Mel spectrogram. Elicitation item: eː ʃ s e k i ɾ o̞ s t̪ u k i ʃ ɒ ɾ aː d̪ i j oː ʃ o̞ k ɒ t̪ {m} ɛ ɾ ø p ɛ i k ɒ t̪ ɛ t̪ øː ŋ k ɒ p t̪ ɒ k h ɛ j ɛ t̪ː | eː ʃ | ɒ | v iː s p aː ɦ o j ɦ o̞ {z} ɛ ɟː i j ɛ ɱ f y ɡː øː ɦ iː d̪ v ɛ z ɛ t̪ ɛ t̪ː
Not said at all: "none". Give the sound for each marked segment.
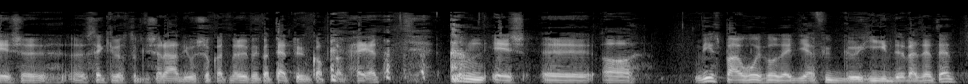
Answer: m, z

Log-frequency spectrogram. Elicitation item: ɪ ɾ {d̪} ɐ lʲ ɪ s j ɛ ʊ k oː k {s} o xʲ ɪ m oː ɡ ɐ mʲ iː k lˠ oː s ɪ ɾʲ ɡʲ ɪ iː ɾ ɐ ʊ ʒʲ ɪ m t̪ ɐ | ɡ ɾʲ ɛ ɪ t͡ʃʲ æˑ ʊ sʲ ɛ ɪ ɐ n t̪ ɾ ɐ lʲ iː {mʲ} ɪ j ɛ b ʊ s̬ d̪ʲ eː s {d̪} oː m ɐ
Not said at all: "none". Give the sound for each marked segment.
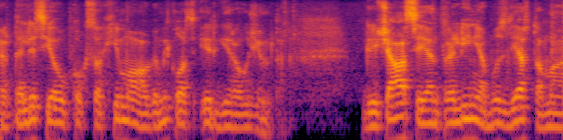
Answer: d̪, s, nʲ, t̪

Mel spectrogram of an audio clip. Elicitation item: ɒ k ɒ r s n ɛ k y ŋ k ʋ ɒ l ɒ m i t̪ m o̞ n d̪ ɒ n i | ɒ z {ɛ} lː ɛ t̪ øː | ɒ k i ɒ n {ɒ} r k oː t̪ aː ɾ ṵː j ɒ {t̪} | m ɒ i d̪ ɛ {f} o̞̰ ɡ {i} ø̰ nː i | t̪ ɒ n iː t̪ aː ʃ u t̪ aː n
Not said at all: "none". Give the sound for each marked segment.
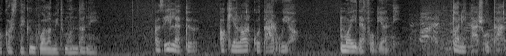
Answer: i, ɒ, none, f, j

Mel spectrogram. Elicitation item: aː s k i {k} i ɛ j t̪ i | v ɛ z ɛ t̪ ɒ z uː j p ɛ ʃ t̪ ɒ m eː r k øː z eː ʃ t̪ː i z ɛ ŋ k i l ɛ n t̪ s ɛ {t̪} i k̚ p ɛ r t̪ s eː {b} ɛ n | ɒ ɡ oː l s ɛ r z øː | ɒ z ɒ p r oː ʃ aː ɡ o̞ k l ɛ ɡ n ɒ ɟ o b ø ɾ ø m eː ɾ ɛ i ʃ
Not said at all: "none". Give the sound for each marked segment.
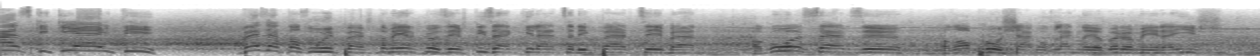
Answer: k, d̪, b

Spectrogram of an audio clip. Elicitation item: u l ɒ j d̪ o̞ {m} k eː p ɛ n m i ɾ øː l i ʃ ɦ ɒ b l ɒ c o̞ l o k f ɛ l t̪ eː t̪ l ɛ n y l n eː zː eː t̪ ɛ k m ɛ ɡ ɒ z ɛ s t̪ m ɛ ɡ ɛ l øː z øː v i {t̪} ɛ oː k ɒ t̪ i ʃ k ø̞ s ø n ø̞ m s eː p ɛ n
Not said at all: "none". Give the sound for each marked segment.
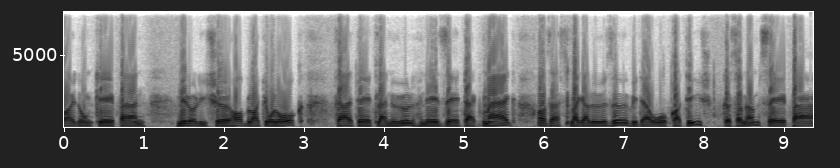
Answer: ŋ, d̪

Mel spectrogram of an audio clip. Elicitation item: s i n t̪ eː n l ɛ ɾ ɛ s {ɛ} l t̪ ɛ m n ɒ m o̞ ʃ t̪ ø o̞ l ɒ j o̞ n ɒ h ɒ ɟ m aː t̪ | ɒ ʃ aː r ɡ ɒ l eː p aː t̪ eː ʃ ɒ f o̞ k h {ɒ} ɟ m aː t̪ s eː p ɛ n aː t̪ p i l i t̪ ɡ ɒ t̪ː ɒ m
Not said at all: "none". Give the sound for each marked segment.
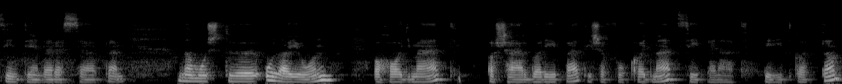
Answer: ɛ, ɒ

